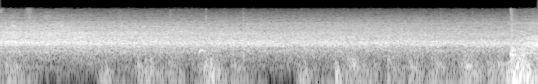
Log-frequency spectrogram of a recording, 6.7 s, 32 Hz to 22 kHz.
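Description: A broad, steady roar from an arena crowd in the WWE 2K25 wrestling video game on PS5, continuous and dense throughout, with faint impact thuds underneath.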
